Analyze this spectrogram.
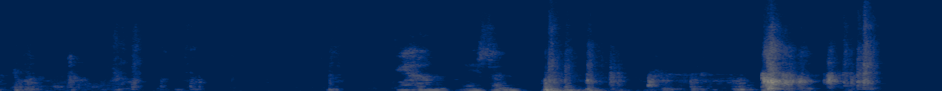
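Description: A door is opened, with a few sharp clunks and rattles amid scattered rustling and handling noises, including a louder knock near the end.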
